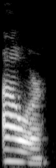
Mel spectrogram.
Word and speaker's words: hour: why you say an hour because in that case the age is not pronounced and it has a vowel sound like our you say an hour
